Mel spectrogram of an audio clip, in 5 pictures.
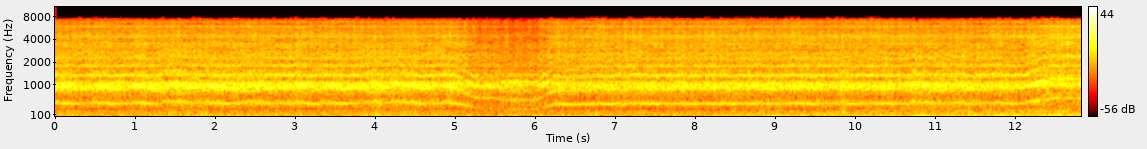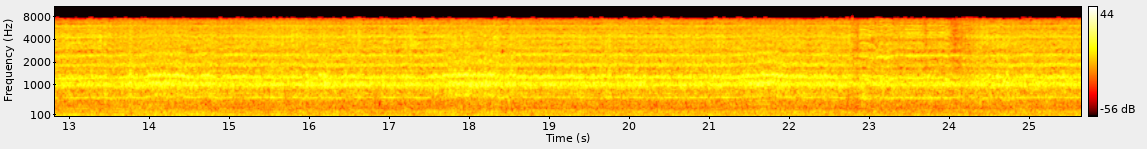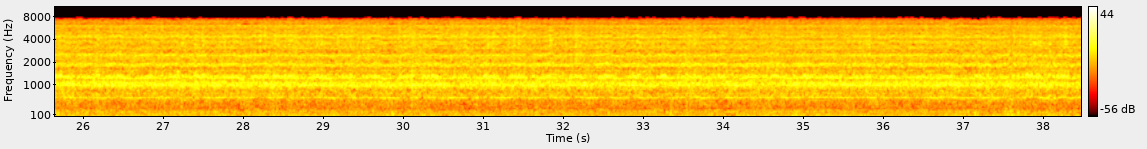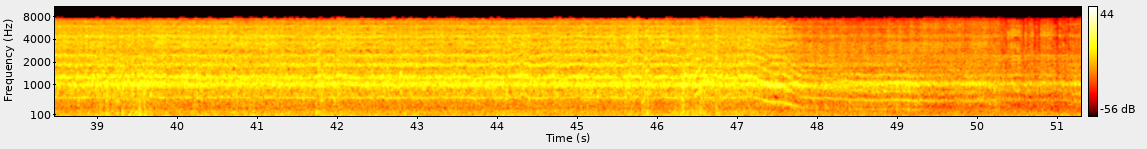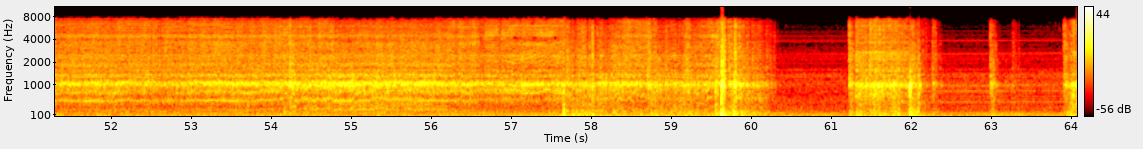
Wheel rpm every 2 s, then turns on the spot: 110, 110, 100, 110, 110, 120, 150, 160, 160, 160, 160, 160, 160, 160, 160, 160, 160, 160, 160, 170, 160, 160, 160, 130, 70, 70, 70, 70, 60, 50, 20, 10.
none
